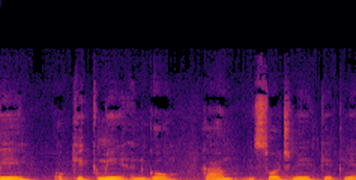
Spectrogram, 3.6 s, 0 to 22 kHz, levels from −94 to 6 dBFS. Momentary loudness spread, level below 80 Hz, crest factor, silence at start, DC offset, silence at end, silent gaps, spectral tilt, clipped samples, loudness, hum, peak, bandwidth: 11 LU; -46 dBFS; 14 dB; 0 s; under 0.1%; 0 s; none; -7.5 dB/octave; under 0.1%; -22 LUFS; none; -6 dBFS; 11 kHz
